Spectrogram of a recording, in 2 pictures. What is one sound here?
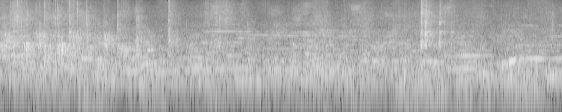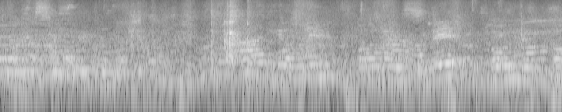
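A young girl sings through a microphone.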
